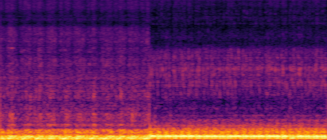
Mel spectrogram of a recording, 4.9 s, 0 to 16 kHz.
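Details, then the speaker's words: Big-block Ford V8 with 750 CFM Brawler carburetor, cold start in freezing weather with choke set, in neutral: blips then drops to a shaky, uneven idle with a low drone; still flooded, given a little throttle to clear out. "Oh, still flooded. Come on, baby. Still a little rough. I'm going to give it just a little bit of gas and try to get it to clear out."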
